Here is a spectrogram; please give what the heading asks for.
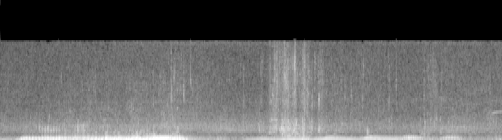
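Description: A hippopotamus gives a rough, blaring bellow followed by a series of wheezy, nasal honks.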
